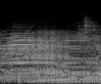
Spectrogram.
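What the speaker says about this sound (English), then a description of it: "there's a lot of lambs in this race" Lambs bleat loudly and continuously at close range, several overlapping calls from animals packed into a race, with a higher-pitched cry rising near the end.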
